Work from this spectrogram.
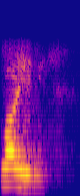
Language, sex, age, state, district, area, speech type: Dogri, female, 45-60, Jammu and Kashmir, Kathua, rural, conversation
